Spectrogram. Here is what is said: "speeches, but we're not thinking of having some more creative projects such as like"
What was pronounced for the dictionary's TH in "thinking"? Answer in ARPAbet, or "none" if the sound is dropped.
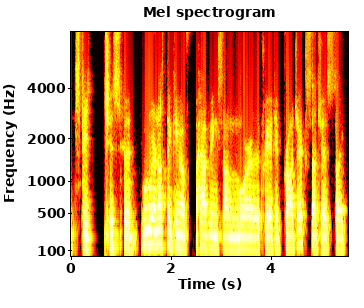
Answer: TH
